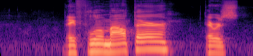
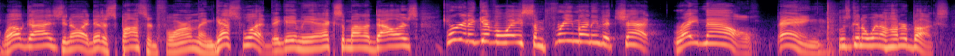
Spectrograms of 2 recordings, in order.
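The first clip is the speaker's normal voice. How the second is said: high, hyped sellout streamer voice; mock sponsored streamer; 8 semitones higher than usual. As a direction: parody a paid shill hyping a giveaway. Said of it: "I'll say it too".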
